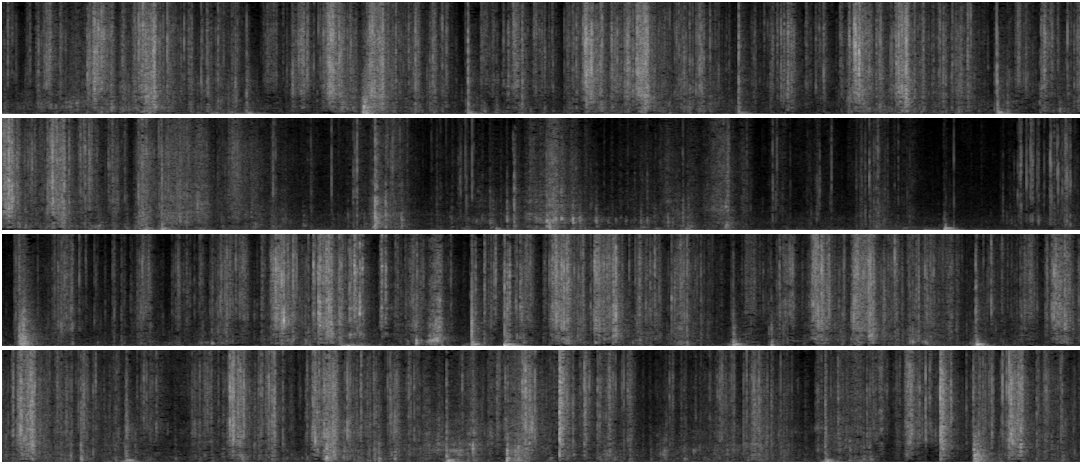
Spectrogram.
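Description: Foil trading-card pack wrappers crinkling and tearing as Panini Prizm basketball packs are ripped open and the cards handled, with a steady, irregular crackle. Occasional low thumps come in between.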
